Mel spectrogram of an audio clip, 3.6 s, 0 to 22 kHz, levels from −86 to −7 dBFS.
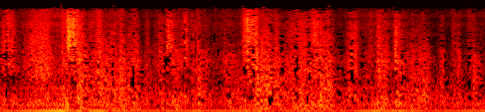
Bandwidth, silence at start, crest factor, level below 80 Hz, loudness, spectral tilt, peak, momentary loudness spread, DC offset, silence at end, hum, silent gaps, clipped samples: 17 kHz; 0 s; 24 dB; -48 dBFS; -34 LUFS; -1.5 dB/octave; -14 dBFS; 12 LU; under 0.1%; 0 s; none; none; under 0.1%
